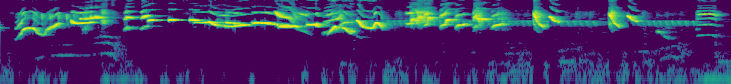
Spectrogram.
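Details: White-rumped shama, captive-bred in Cirebon, delivering an unbroken rolling song of looping whistled notes, buzzy trills and short staccato accents.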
